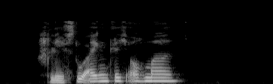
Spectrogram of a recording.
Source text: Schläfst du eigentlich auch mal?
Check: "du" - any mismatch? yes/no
no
